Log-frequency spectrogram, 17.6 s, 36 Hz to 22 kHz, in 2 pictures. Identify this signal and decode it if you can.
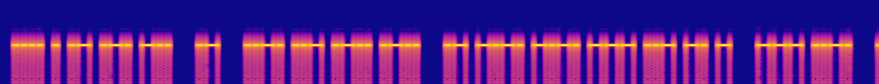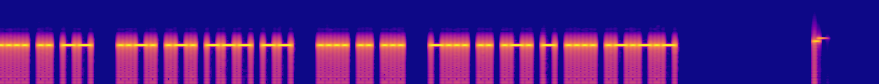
Morse code, heard as a keyed tone, about 30 wpm, 700 Hz. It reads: HEARD A FULL ACCOUNT OF HIM FROM HIS BIRTH.
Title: Sentences from Top 900 Words 30wpm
